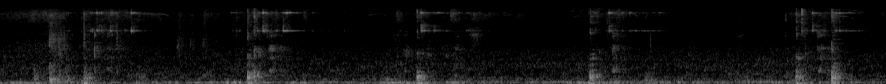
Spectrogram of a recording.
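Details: Playing Lhasa Apso puppy Chewie, 165 days old, gives soft whimpers and brief yips at irregular intervals, with light tapping and scuffling noises and a faint low background hum.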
